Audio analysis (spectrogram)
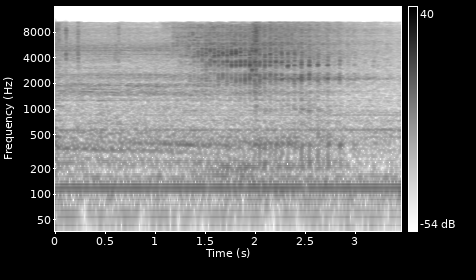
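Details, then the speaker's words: Rebuilt 1/2 hp dual-voltage single-phase motor with new capacitor and bearings, running clockwise, unbolted, no load, about 3 amps, not warming: even steady hum at constant low pitch, no scraping or rubbing; normal running. "we're not getting warm at all we got no load on this and we are drawing about 3 amps"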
